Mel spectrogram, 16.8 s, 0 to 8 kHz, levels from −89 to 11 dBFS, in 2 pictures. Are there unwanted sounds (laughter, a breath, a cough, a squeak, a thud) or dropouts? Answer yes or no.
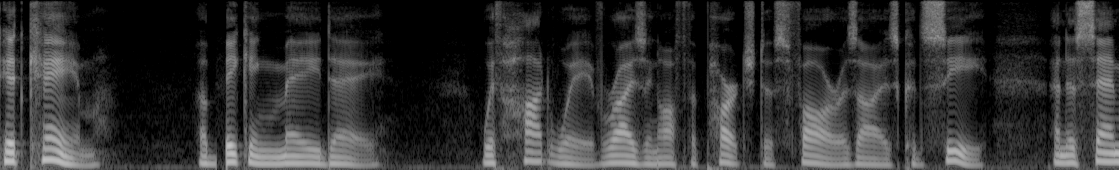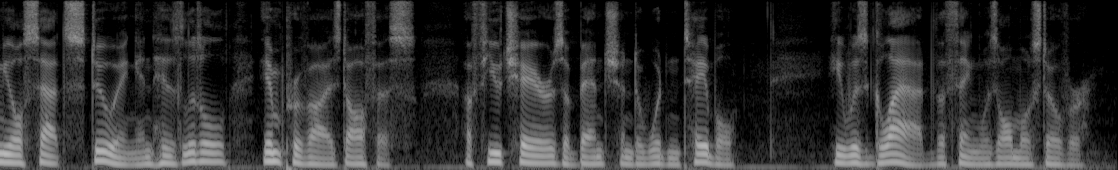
yes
